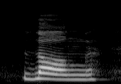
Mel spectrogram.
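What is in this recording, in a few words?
"long", British English; PictureDictionary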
